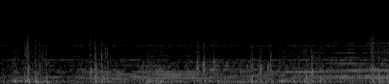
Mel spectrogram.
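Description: Hooves clatter in a quick clip-clop as horses gallop in the Warsword Conquest video game, with a neigh rising over the rhythm, quiet and steady throughout.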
